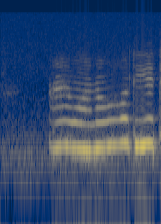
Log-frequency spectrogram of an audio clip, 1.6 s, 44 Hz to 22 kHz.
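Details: Bengal kitten, 13 weeks old, showing affection indoors: a drawn-out, steady harmonic meow lasting about a second, followed by a brief pause and a short second note.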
